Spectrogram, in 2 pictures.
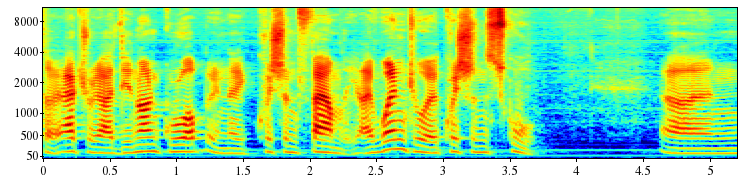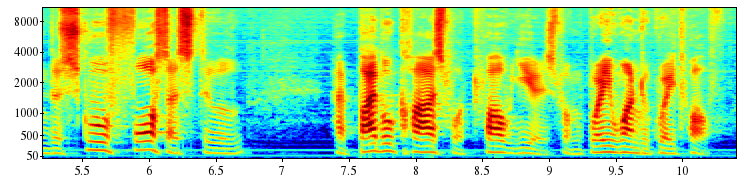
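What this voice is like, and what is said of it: Hong Kong accented English. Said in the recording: “bear with me with my accent ... I grew up in Hong Kong”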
